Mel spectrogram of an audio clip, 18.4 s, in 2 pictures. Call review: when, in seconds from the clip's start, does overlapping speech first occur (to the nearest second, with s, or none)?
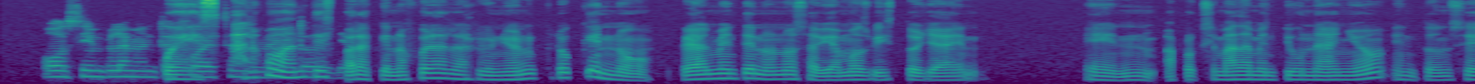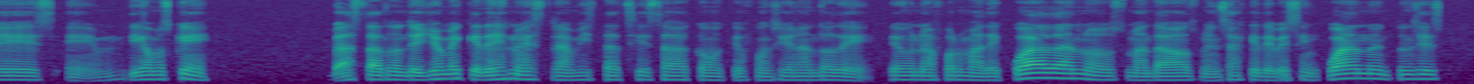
1 s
